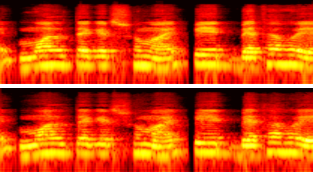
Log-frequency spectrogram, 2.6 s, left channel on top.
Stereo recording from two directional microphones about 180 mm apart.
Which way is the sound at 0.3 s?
25° left (ahead or behind).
